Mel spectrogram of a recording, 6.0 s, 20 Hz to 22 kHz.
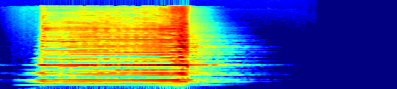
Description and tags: Violin recorded with a Earthworks SR25 microphone and Apogee Ensemble, mixed with the SSL X-Verb reverberation.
